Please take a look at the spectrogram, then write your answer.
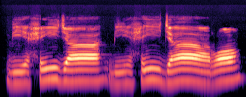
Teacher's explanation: بیحی، جیم الف زبر جا، جو کو موٹا نہیں کرنا، جا، بیحی جا، را زبر را، بیحی جا را. ہا کو جیم کے ساتھ نہیں ملانا بیٹا، بیحج نہیں پڑھنا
